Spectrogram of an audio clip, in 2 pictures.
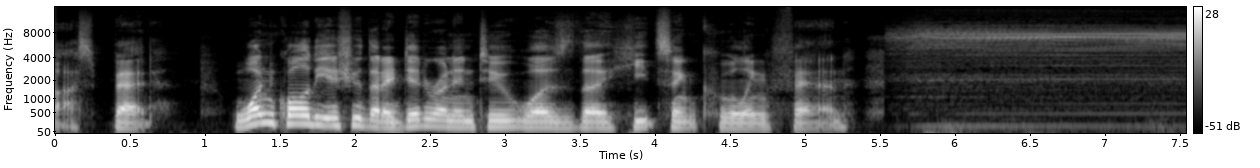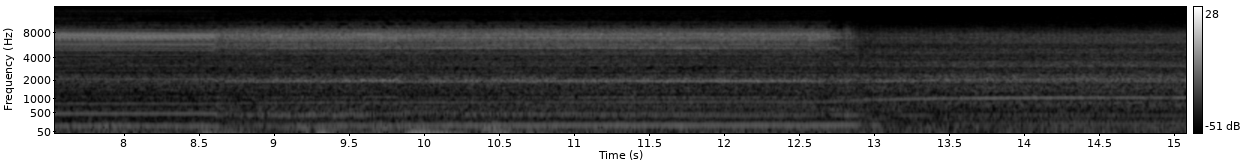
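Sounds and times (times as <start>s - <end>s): cooling fan whining and buzzing: 5.6s - 15.0s.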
